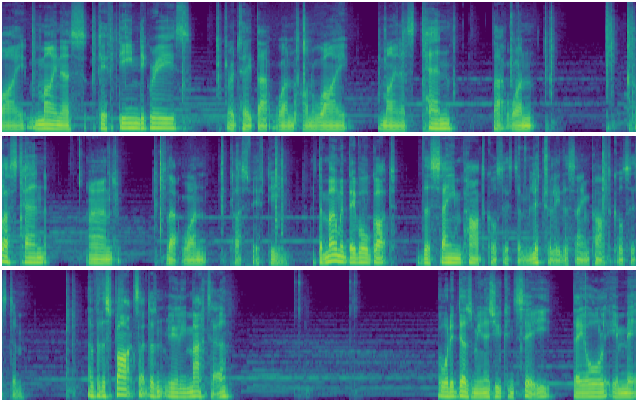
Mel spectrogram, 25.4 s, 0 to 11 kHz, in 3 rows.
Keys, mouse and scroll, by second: 0.4 KP_Subtract, 1.2 KP_1, 1.5 KP_5, 2.4 KP_Enter, 2.7 click, 2.9 r, 4.0 y, 5.0 KP_Subtract, 5.4 KP_1, 5.6 KP_0, 6.2 click, 6.8 r, 7.2 y, 8.1 KP_1, 8.4 KP_0, 8.7 KP_Enter, 9.3 click, 9.9 r, 10.5 y, 11.3 KP_1, 11.5 KP_5, 12.1 KP_Enter, 13.4 middle click, 15.4 click, 16.5 KP_1, 17.3 scroll down 1, 19.6 click, 22.4 scroll down 1, 24.2 shift+middle click, 25.0-25.3 scroll down 1.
